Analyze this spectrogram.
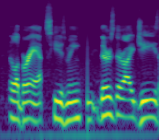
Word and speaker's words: LaBrant: even a couple years but Cole and Savannah LeBron lebrand excuse me there's their ig's I just you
